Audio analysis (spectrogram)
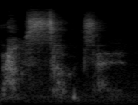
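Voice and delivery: hushed, breath-only whisper of glee; excited whisper. Real, not acted. Vlogger to viewers after shouting about her show, excited whisper. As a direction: drop to a tiny whisper, barely containing excitement.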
